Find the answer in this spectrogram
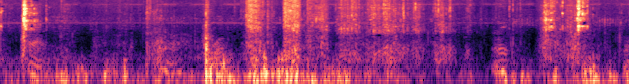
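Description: Handling noise: hands rustling and moving gear on a plastic tarp, with a sharp click about a quarter second in and bursts of rustling around two seconds in and near the end.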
